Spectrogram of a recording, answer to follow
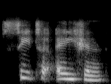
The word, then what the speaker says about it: situation: We have the word situation. So situation. The pattern is strong, weak, strong, weak.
